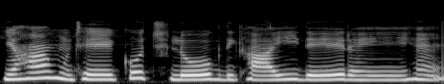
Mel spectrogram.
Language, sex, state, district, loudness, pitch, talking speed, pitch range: Hindi, female, Madhya Pradesh, Katni, -12 LUFS, 225 Hz, 110 wpm, 215-240 Hz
